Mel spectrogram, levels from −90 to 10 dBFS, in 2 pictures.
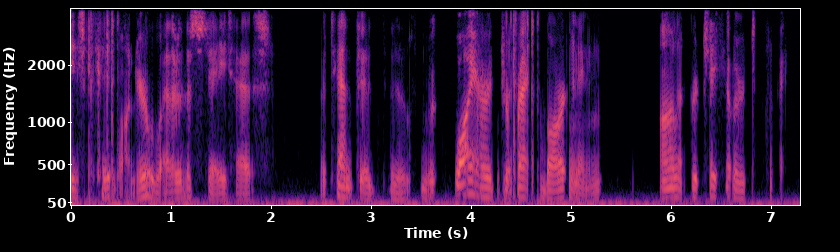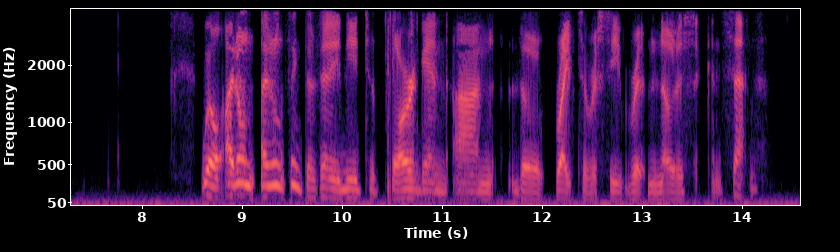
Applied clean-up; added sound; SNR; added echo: neural diffusion model UNIVERSE++.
